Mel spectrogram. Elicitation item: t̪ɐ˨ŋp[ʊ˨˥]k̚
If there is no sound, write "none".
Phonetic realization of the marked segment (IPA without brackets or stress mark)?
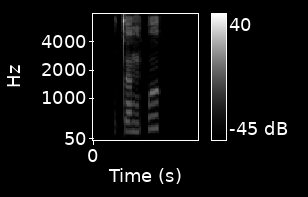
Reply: ʊ˥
